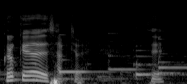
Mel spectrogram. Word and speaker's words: Sartre: Mira, por ejemplo, hay una frase de Jean-Paul Sartre que dice, es Sartre, que según yo se pronunciaba como G, la R, bueno, Sartre, que dice la, dice, la libertad consiste en, en elegir, pues, qué hacer con lo que han hecho de nosotros.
